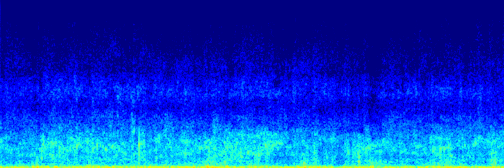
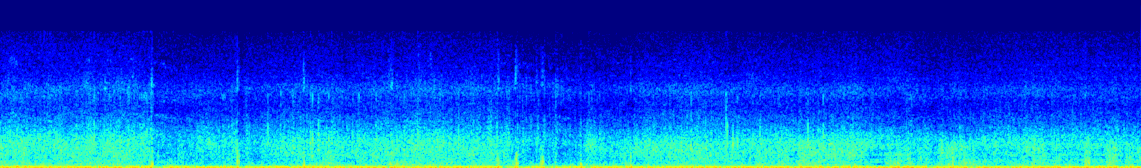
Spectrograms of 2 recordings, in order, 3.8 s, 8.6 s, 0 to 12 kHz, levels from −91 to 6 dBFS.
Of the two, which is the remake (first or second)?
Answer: first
